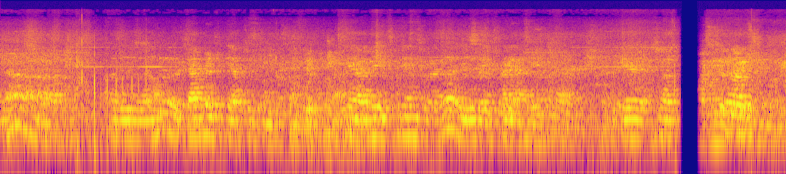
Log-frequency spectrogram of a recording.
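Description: A man speaks calmly across a desk.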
